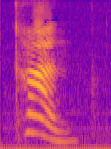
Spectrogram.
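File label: "kan" fourth tone, chinese, voice pinyin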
